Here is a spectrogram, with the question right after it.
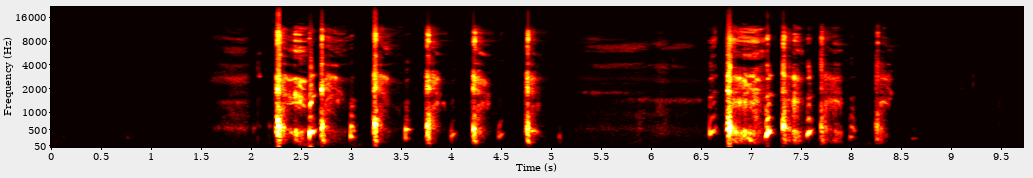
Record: {
  "cough_length": "9.7 s",
  "cough_amplitude": 32768,
  "cough_signal_mean_std_ratio": 0.25,
  "survey_phase": "beta (2021-08-13 to 2022-03-07)",
  "age": "18-44",
  "gender": "Female",
  "wearing_mask": "No",
  "symptom_cough_any": true,
  "symptom_runny_or_blocked_nose": true,
  "symptom_fatigue": true,
  "symptom_fever_high_temperature": true,
  "symptom_headache": true,
  "symptom_change_to_sense_of_smell_or_taste": true,
  "symptom_other": true,
  "smoker_status": "Never smoked",
  "respiratory_condition_asthma": false,
  "respiratory_condition_other": false,
  "recruitment_source": "Test and Trace",
  "submission_delay": "1 day",
  "covid_test_result": "Positive",
  "covid_test_method": "RT-qPCR",
  "covid_ct_value": 29.0,
  "covid_ct_gene": "ORF1ab gene",
  "covid_ct_mean": 29.5,
  "covid_viral_load": "210 copies/ml",
  "covid_viral_load_category": "Minimal viral load (< 10K copies/ml)"
}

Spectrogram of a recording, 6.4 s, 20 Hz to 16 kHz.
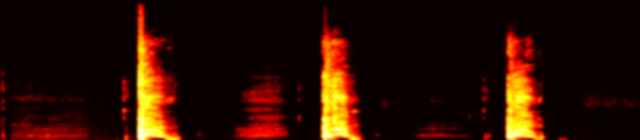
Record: {
  "three_cough_length": "6.4 s",
  "three_cough_amplitude": 32768,
  "three_cough_signal_mean_std_ratio": 0.27,
  "survey_phase": "beta (2021-08-13 to 2022-03-07)",
  "age": "45-64",
  "gender": "Male",
  "wearing_mask": "No",
  "symptom_cough_any": true,
  "symptom_new_continuous_cough": true,
  "symptom_sore_throat": true,
  "symptom_fatigue": true,
  "symptom_other": true,
  "smoker_status": "Never smoked",
  "respiratory_condition_asthma": false,
  "respiratory_condition_other": false,
  "recruitment_source": "Test and Trace",
  "submission_delay": "1 day",
  "covid_test_result": "Positive",
  "covid_test_method": "LFT"
}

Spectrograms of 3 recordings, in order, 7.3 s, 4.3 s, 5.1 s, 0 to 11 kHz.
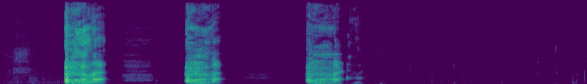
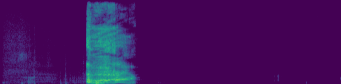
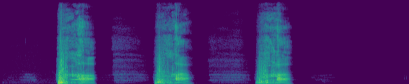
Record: {
  "three_cough_length": "7.3 s",
  "three_cough_amplitude": 32768,
  "three_cough_signal_mean_std_ratio": 0.29,
  "cough_length": "4.3 s",
  "cough_amplitude": 32767,
  "cough_signal_mean_std_ratio": 0.27,
  "exhalation_length": "5.1 s",
  "exhalation_amplitude": 32768,
  "exhalation_signal_mean_std_ratio": 0.34,
  "survey_phase": "beta (2021-08-13 to 2022-03-07)",
  "age": "45-64",
  "gender": "Male",
  "wearing_mask": "No",
  "symptom_cough_any": true,
  "symptom_runny_or_blocked_nose": true,
  "symptom_fatigue": true,
  "symptom_onset": "3 days",
  "smoker_status": "Never smoked",
  "respiratory_condition_asthma": true,
  "respiratory_condition_other": false,
  "recruitment_source": "Test and Trace",
  "submission_delay": "1 day",
  "covid_test_result": "Positive",
  "covid_test_method": "RT-qPCR",
  "covid_ct_value": 22.7,
  "covid_ct_gene": "ORF1ab gene"
}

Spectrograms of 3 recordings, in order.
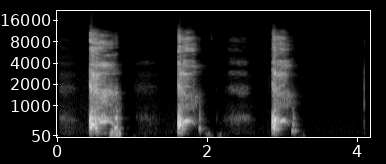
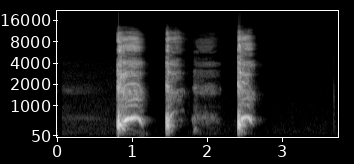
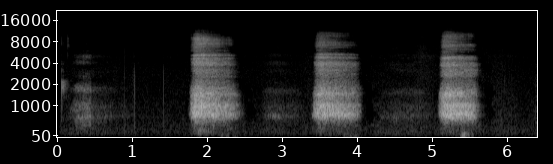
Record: {
  "three_cough_length": "4.2 s",
  "three_cough_amplitude": 28126,
  "three_cough_signal_mean_std_ratio": 0.3,
  "cough_length": "3.8 s",
  "cough_amplitude": 32767,
  "cough_signal_mean_std_ratio": 0.32,
  "exhalation_length": "6.4 s",
  "exhalation_amplitude": 5716,
  "exhalation_signal_mean_std_ratio": 0.42,
  "survey_phase": "beta (2021-08-13 to 2022-03-07)",
  "age": "45-64",
  "gender": "Female",
  "wearing_mask": "No",
  "symptom_runny_or_blocked_nose": true,
  "symptom_headache": true,
  "smoker_status": "Never smoked",
  "respiratory_condition_asthma": false,
  "respiratory_condition_other": false,
  "recruitment_source": "Test and Trace",
  "submission_delay": "2 days",
  "covid_test_result": "Positive",
  "covid_test_method": "RT-qPCR",
  "covid_ct_value": 20.4,
  "covid_ct_gene": "ORF1ab gene"
}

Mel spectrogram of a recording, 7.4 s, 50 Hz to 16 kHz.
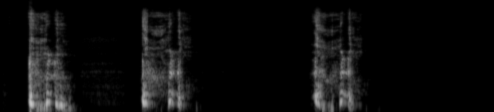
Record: {
  "three_cough_length": "7.4 s",
  "three_cough_amplitude": 32768,
  "three_cough_signal_mean_std_ratio": 0.32,
  "survey_phase": "beta (2021-08-13 to 2022-03-07)",
  "age": "45-64",
  "gender": "Male",
  "wearing_mask": "No",
  "symptom_none": true,
  "smoker_status": "Never smoked",
  "respiratory_condition_asthma": false,
  "respiratory_condition_other": false,
  "recruitment_source": "REACT",
  "submission_delay": "2 days",
  "covid_test_method": "RT-qPCR",
  "influenza_a_test_result": "Unknown/Void",
  "influenza_b_test_result": "Unknown/Void"
}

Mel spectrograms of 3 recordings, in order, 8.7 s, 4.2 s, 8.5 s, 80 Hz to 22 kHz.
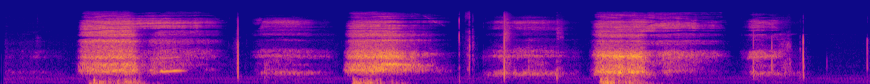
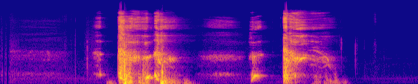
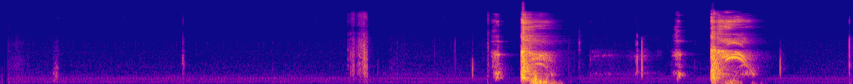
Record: {
  "exhalation_length": "8.7 s",
  "exhalation_amplitude": 10287,
  "exhalation_signal_mean_std_ratio": 0.49,
  "three_cough_length": "4.2 s",
  "three_cough_amplitude": 32768,
  "three_cough_signal_mean_std_ratio": 0.33,
  "cough_length": "8.5 s",
  "cough_amplitude": 32767,
  "cough_signal_mean_std_ratio": 0.21,
  "survey_phase": "beta (2021-08-13 to 2022-03-07)",
  "age": "18-44",
  "gender": "Female",
  "wearing_mask": "No",
  "symptom_runny_or_blocked_nose": true,
  "symptom_abdominal_pain": true,
  "symptom_fatigue": true,
  "symptom_headache": true,
  "symptom_change_to_sense_of_smell_or_taste": true,
  "symptom_onset": "4 days",
  "smoker_status": "Never smoked",
  "respiratory_condition_asthma": false,
  "respiratory_condition_other": false,
  "recruitment_source": "Test and Trace",
  "submission_delay": "2 days",
  "covid_test_result": "Positive",
  "covid_test_method": "RT-qPCR",
  "covid_ct_value": 26.5,
  "covid_ct_gene": "ORF1ab gene"
}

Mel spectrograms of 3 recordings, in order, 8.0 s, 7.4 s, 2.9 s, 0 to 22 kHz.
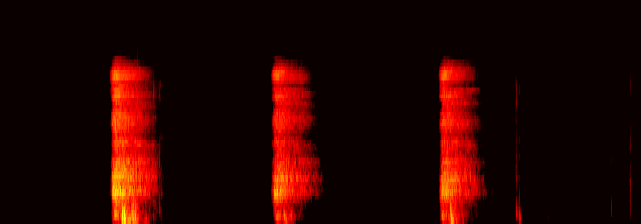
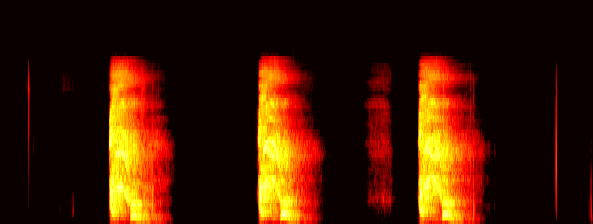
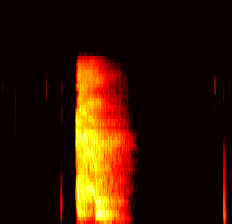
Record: {
  "exhalation_length": "8.0 s",
  "exhalation_amplitude": 5862,
  "exhalation_signal_mean_std_ratio": 0.25,
  "three_cough_length": "7.4 s",
  "three_cough_amplitude": 29625,
  "three_cough_signal_mean_std_ratio": 0.35,
  "cough_length": "2.9 s",
  "cough_amplitude": 32113,
  "cough_signal_mean_std_ratio": 0.32,
  "survey_phase": "beta (2021-08-13 to 2022-03-07)",
  "age": "45-64",
  "gender": "Male",
  "wearing_mask": "No",
  "symptom_cough_any": true,
  "symptom_other": true,
  "smoker_status": "Never smoked",
  "respiratory_condition_asthma": true,
  "respiratory_condition_other": false,
  "recruitment_source": "Test and Trace",
  "submission_delay": "2 days",
  "covid_test_result": "Positive",
  "covid_test_method": "RT-qPCR",
  "covid_ct_value": 23.3,
  "covid_ct_gene": "N gene"
}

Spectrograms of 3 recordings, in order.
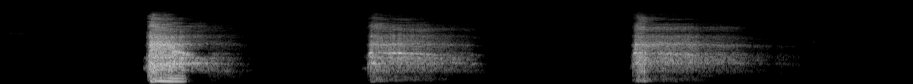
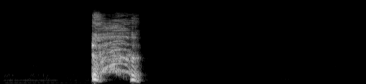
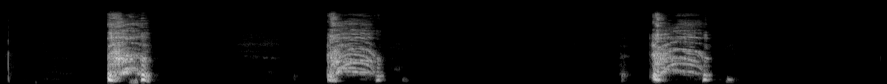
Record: {
  "exhalation_length": "9.1 s",
  "exhalation_amplitude": 28847,
  "exhalation_signal_mean_std_ratio": 0.33,
  "cough_length": "3.7 s",
  "cough_amplitude": 32740,
  "cough_signal_mean_std_ratio": 0.25,
  "three_cough_length": "8.9 s",
  "three_cough_amplitude": 29956,
  "three_cough_signal_mean_std_ratio": 0.29,
  "survey_phase": "beta (2021-08-13 to 2022-03-07)",
  "age": "65+",
  "gender": "Male",
  "wearing_mask": "No",
  "symptom_none": true,
  "smoker_status": "Never smoked",
  "respiratory_condition_asthma": false,
  "respiratory_condition_other": false,
  "recruitment_source": "REACT",
  "submission_delay": "3 days",
  "covid_test_result": "Negative",
  "covid_test_method": "RT-qPCR",
  "influenza_a_test_result": "Negative",
  "influenza_b_test_result": "Negative"
}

